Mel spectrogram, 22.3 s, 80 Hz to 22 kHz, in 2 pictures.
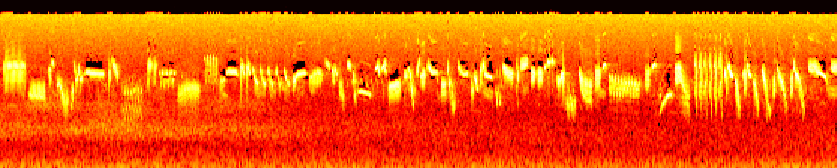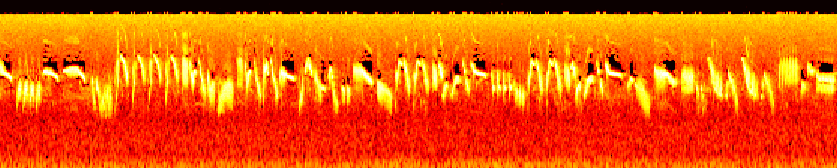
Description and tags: Short burst of song from a Skylark. Sennheiser MKH60 microphone, FP24 preamp into R-09HR.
